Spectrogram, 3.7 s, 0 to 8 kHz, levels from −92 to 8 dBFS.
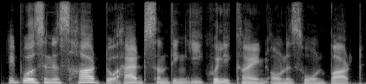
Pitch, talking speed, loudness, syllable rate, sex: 140 Hz, 230 wpm, -20 LUFS, 5.3 syllables/s, male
